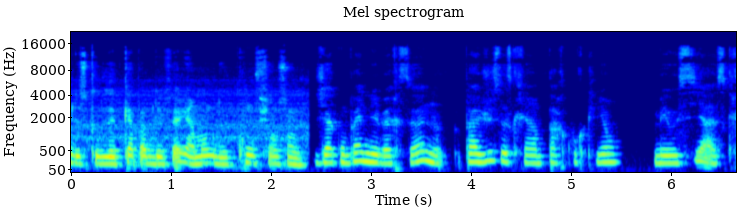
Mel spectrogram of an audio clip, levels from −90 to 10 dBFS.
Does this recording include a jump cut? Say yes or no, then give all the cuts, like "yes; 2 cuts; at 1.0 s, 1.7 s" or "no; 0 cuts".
yes; 1 cut; at 2.4 s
